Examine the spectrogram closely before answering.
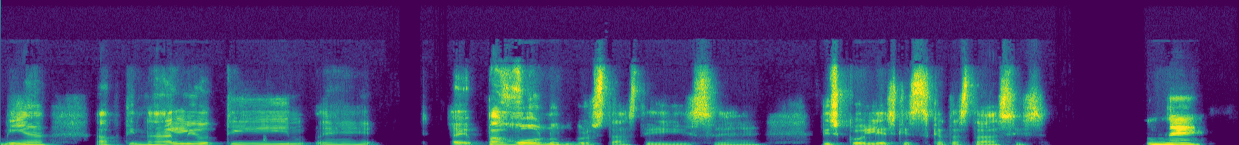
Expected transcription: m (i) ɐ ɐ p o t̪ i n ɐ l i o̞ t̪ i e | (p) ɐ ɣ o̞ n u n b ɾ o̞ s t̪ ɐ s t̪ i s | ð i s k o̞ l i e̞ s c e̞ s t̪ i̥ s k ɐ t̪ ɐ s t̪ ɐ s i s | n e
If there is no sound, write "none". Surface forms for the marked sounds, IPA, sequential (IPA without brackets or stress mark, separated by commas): i, p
